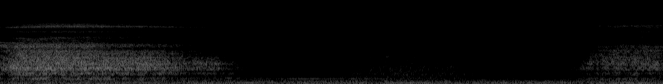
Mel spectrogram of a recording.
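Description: A slow, soft exhale during a yoga stretch against a wall, close and quiet, followed by a calm pause and the start of another breath near the end.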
